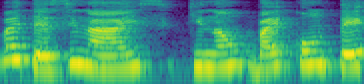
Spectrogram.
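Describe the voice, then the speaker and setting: Speaking very slowly, a woman with a northeastern Brazilian accent uses a high pitch. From Brazil, Northeast. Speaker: sign language teacher. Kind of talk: lesson.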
